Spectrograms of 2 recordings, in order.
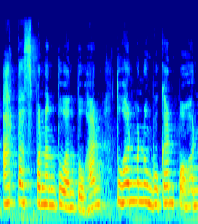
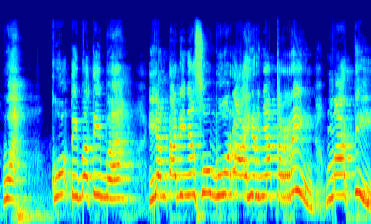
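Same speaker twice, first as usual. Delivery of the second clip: high-pitched acted shock; hammed-up astonishment; startled; 8 semitones higher, 3 dB louder than usual. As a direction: exclaim in dismayed disbelief, as if caught off guard. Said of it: "dia kaget".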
